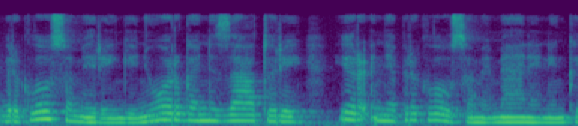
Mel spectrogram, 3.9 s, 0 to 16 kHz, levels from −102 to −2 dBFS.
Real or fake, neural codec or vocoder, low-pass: real; none; 9.9 kHz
